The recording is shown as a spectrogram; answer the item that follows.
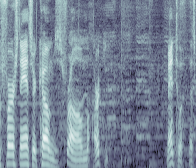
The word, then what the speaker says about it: Mantua: berlin mature or mara too i can't remember spell it you're on you're in the ballpark it's mantua anybody else to answer that question i don't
